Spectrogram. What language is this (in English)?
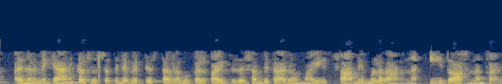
Malayalam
